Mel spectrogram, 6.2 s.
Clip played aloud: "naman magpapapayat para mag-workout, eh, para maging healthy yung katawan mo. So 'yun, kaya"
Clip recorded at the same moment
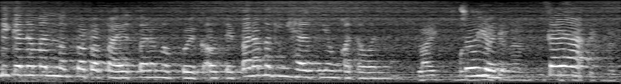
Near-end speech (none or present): present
